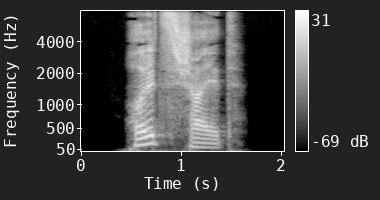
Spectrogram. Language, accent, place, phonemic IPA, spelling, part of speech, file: German, Germany, Berlin, /ˈhɔltsʃaɪ̯t/, Holzscheit, noun, De-Holzscheit.ogg
- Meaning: log (split wood used as firewood)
